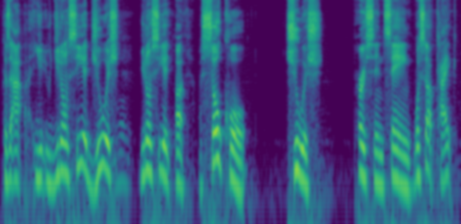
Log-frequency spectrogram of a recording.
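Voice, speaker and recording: A man's voice: a little high, moderate pace, bright, forceful tone, no echo. A man speaking in an impassioned, preachy podcast style, repeating phrases for emphasis. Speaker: guest rapper being interviewed.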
